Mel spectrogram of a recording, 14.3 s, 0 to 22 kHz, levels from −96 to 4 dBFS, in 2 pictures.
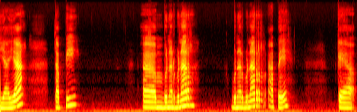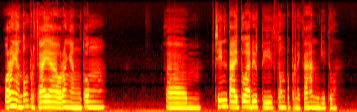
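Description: No technical faults can be heard anywhere in the recording.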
